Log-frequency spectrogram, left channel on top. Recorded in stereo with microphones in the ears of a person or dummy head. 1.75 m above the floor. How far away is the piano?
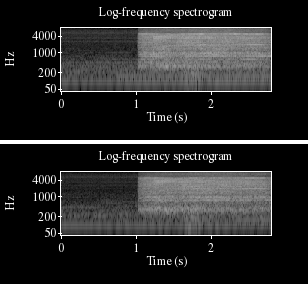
I don't hear a piano.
